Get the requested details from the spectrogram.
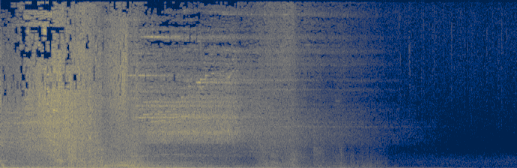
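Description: A huge magical blast booms and rumbles, then slowly fades away.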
